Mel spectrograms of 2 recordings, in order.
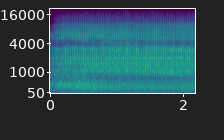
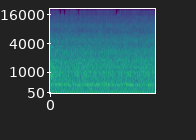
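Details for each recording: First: $1500 1.9L TDI VW Jetta, manual, with an old timing belt (about 15 years) and oil of unknown age: fast, even clatter at idle over a harsh, hissy top end; noisy diesel, cause unclear. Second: $1500 1.9L TDI Jetta manual diesel idling after an oil change, with no leaks found: steady idle with an even, hard-edged clicketty-clack over a low rumble, likened to a 1960s tractor: normal diesel idle clatter.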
